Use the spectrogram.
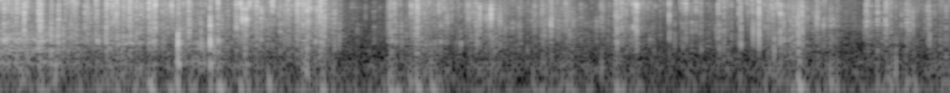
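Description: Long nails scratch and crinkle the gold metallic foil fringe on a medium hollow paper pumpkin piñata. The result is a dense, bright, crackling rustle with sharp clicks. It is loudest for the first couple of seconds, then continues a little softer with scattered crisp snaps.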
